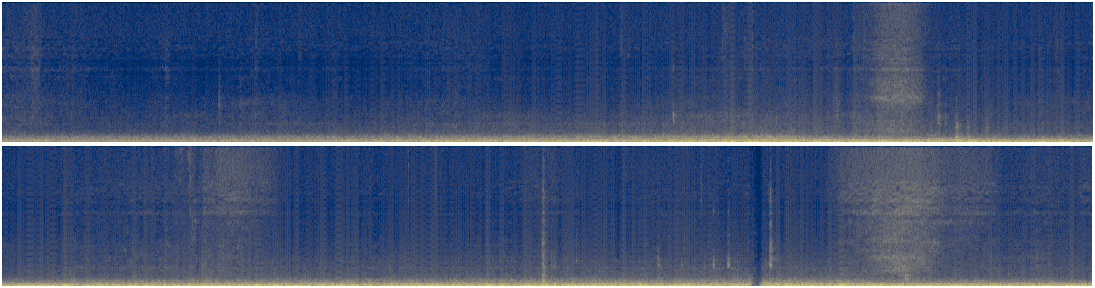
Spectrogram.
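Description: Low rumble of a car driving slowly, heard from inside the cabin. It grows louder two to three seconds in and then holds, with a brief dropout near the end.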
